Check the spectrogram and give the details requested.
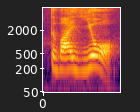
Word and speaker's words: твоё: And neutral — твоё .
